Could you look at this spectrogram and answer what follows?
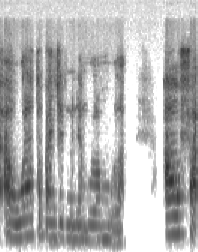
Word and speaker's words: alfa: Alfa, ini dibacanya alfa.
